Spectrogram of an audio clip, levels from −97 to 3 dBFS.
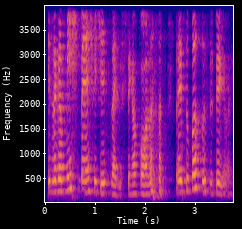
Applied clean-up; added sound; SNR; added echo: neural mask model DeepFilterNet 3.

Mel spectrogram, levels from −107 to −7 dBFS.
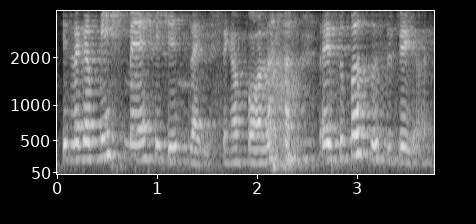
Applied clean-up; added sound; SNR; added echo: none; Cough; 19 dB; reverberation time 0.7 s.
